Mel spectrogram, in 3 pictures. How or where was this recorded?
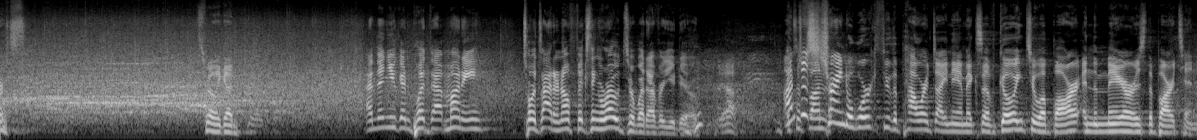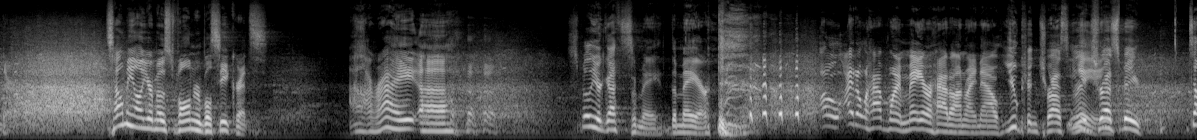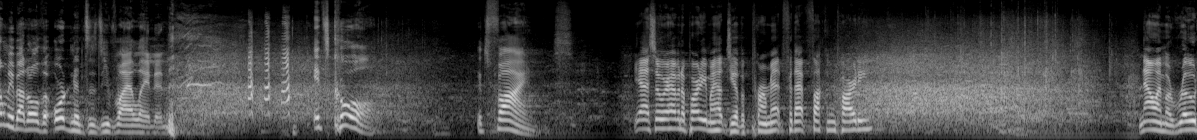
live audience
